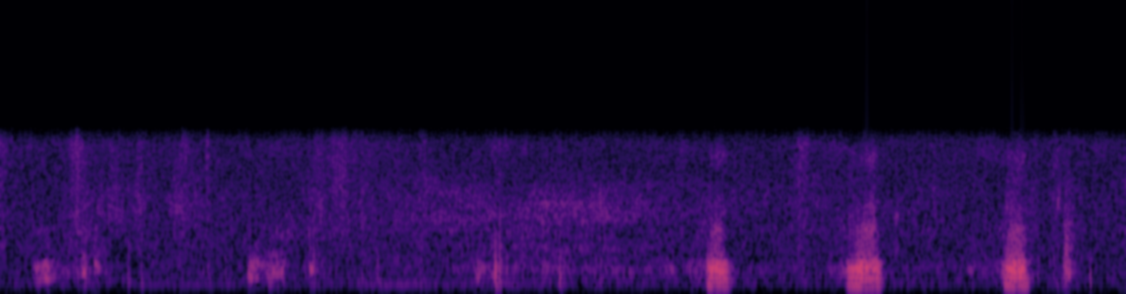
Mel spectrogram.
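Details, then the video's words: Bulldog snoring indoors: soft, low rasping breaths that grow into three louder snores about every two seconds near the end, over a steady background hiss. "my bulldog snoring"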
